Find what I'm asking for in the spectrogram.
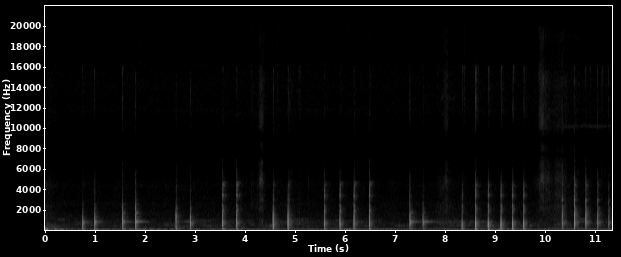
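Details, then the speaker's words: Colchester Master 2500 lathe compound being scraped flat: sharp, uneven metal taps with a brief ring as the part rocks on the reference surface; two corners sit high, one measured -1 and one 0. "hear that? So these two corners are a bit high."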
